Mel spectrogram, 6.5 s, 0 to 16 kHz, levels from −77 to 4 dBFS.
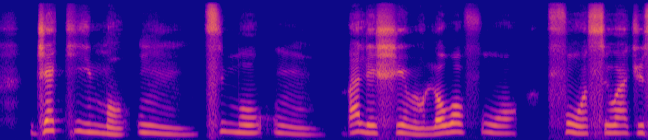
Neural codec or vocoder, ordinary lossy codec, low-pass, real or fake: autoencoder, 48 kHz, 32 numbers a frame, DAC-VAE, trained on Japanese speech; none; 14.4 kHz; fake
